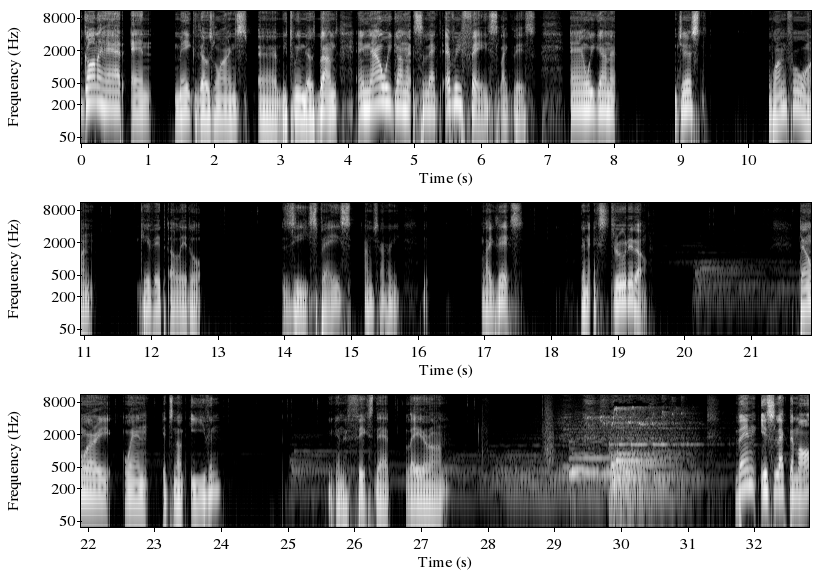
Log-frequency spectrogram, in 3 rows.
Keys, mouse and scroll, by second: 0.5 z, 1.0 z, 3.8 z, 4.0 z, 4.5 z, 5.5-7.3 drag, 7.3 z, 10.3 e, 11.5 e, 12.5 e, 13.8 e, 15.2 ctrl+z, 16.4 e, 17.4 e, 19.2 e, 20.0 e, 20.9 e, 21.7 e, 23.7 e, 24.7 e, 25.6 e, 26.9-28.4 e, 28.6 ctrl+z, 28.7-29.1 e, 29.4 z, 29.6 e.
